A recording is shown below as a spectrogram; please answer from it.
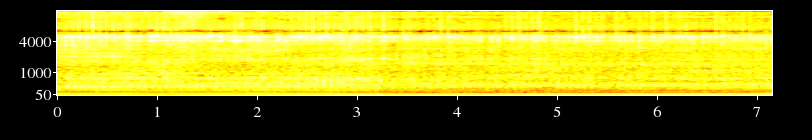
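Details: Ferrari F355 at cold start: tens of seconds after starting, a fast uneven knocking rattle from the engine front rides on the loud idle, louder and longer after long disuse; idle steadies once it stops.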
